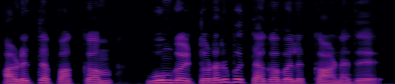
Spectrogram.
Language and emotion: Tamil, neutral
